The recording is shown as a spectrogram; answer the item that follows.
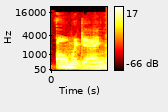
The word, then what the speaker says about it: Omegang: It's pronounced Omegang.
